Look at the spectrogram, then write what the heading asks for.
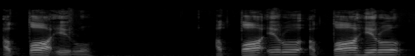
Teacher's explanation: we don't pronounce letter Lam, so Ta is one of the letter of Shamsi.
